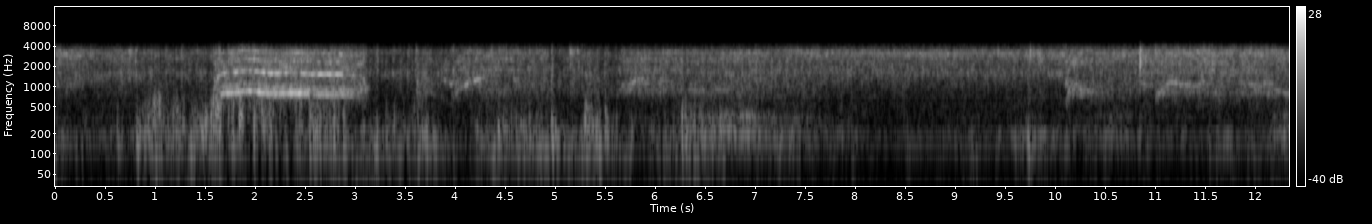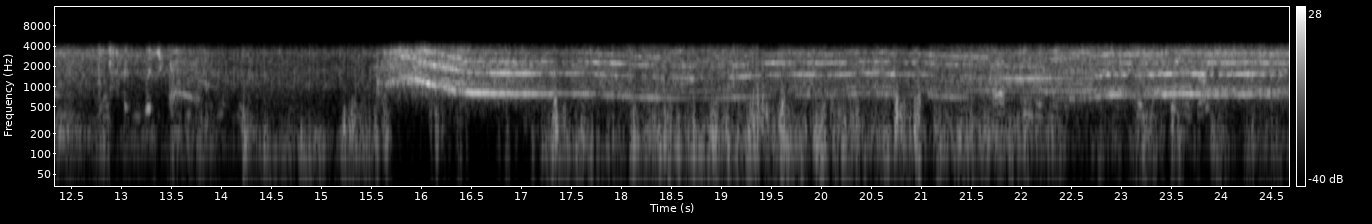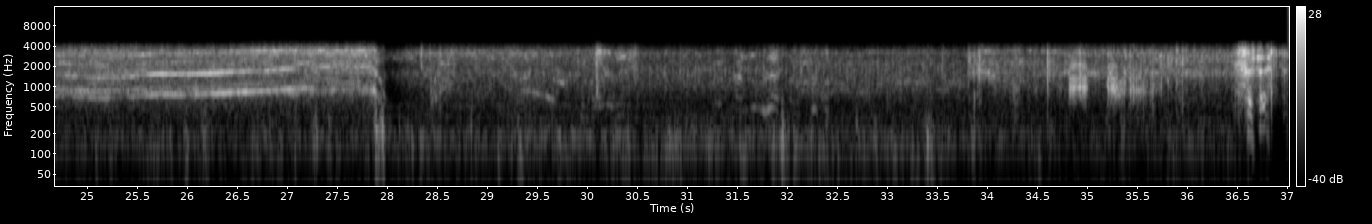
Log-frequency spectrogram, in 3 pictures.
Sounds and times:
Speech: 12.8s - 14.3s, 21.7s - 24.1s, 29.3s - 30.6s, 31.2s - 32.5s.

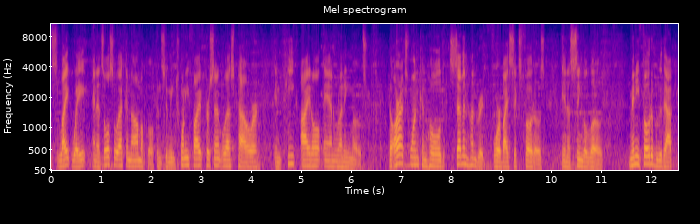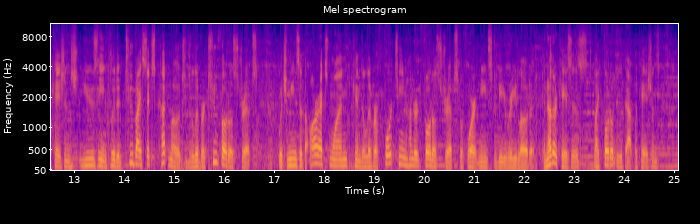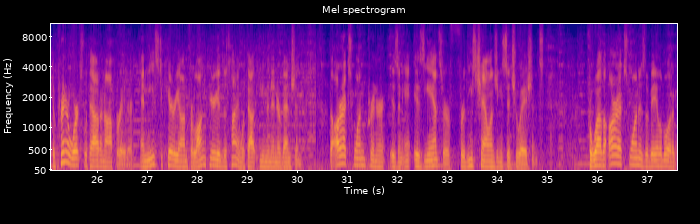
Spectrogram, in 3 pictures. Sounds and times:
Speech: 0.0s - 35.0s, 35.8s - 37.6s.

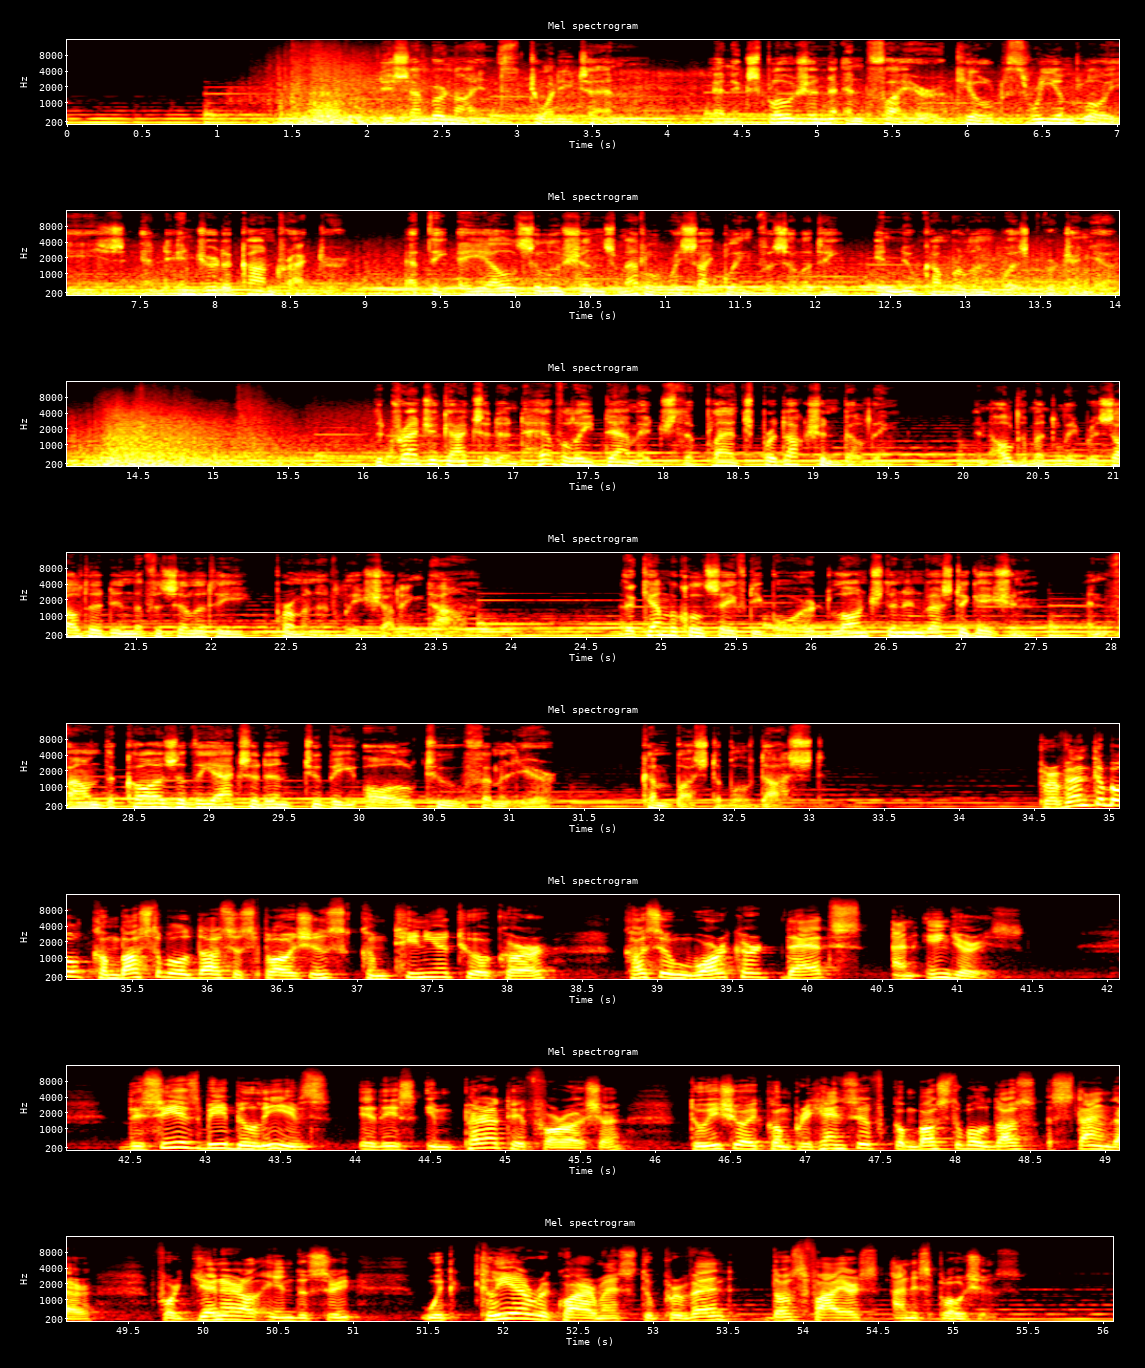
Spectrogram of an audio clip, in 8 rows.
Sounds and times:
Music: 0.0s - 35.9s, 51.9s - 56.0s
Speech: 2.1s - 14.0s, 16.1s - 23.8s, 24.7s - 33.1s, 34.6s - 41.5s, 42.4s - 55.4s.

